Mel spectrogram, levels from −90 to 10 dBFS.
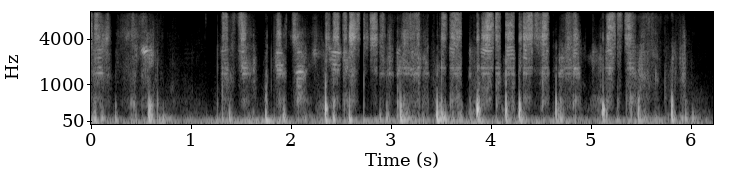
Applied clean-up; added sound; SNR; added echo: neural diffusion model UNIVERSE++.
